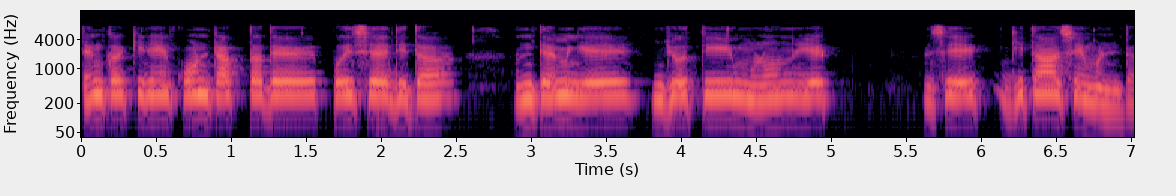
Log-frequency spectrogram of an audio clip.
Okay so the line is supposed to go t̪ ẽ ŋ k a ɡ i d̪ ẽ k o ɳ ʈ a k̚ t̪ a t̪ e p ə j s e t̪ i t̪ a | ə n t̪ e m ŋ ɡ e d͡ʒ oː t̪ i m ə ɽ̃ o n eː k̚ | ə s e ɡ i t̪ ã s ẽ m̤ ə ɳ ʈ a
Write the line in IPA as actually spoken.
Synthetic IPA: t̪ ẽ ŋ k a k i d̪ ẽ k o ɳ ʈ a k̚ t̪ a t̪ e p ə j s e d̪ i t̪ a | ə n t̪ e m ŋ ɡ e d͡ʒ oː t̪ i m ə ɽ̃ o n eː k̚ | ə s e ɡ i t̪ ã s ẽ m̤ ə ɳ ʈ a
